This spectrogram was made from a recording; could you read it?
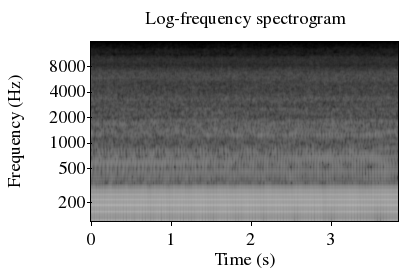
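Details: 454 motorhome after replacing corroded, rusty distributor with failed HEI module (previously backfiring through throttle body): loud, steady engine note holding even pitch under throttle, no pops or coughs through intake; normal acceleration, healthy.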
